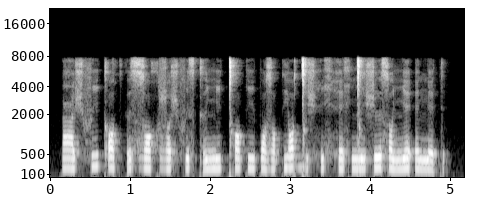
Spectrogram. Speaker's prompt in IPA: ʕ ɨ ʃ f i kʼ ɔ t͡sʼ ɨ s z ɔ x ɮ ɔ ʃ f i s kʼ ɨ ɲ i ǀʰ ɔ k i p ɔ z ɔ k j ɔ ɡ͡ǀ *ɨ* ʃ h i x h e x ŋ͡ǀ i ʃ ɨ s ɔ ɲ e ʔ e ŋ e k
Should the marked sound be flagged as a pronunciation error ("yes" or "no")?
yes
